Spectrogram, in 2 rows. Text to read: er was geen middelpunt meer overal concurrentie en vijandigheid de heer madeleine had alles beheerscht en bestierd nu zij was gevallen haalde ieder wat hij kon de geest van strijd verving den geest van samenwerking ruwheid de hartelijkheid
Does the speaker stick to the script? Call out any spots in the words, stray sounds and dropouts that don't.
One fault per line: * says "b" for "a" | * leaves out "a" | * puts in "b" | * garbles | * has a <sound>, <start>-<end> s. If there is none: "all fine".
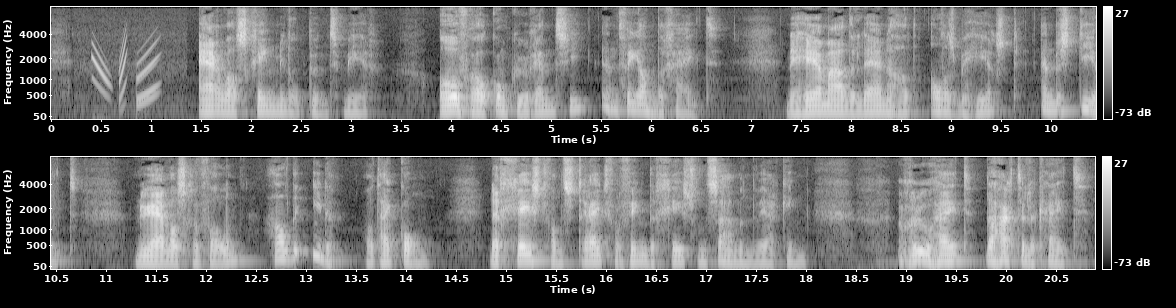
* has a chirp, 0.4-1.1 s
* says "hij" for "zij"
